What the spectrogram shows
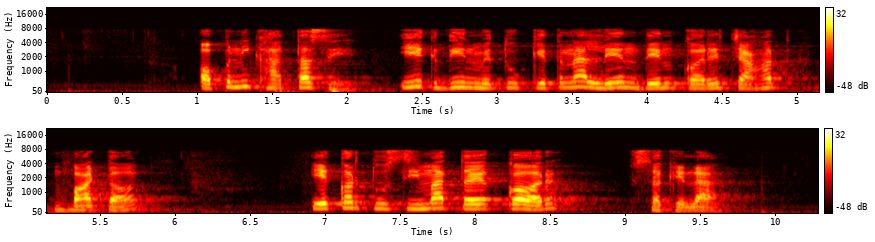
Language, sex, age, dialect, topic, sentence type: Bhojpuri, male, 25-30, Northern, banking, statement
